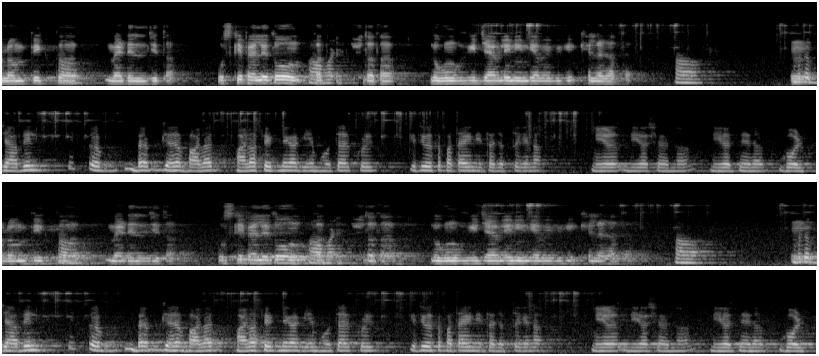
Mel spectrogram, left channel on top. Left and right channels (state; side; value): normal; both; correlation 0.44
